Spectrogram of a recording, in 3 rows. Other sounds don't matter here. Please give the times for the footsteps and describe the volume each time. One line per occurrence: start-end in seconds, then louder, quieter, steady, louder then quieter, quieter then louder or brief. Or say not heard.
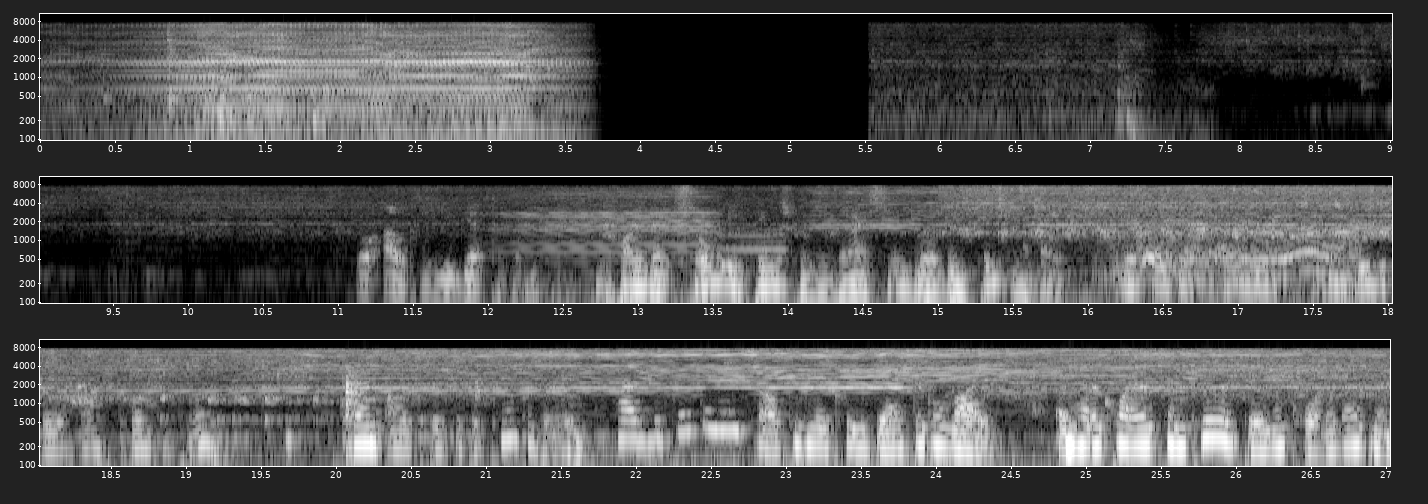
not heard.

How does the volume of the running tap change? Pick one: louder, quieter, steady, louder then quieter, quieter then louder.
louder.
